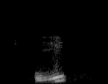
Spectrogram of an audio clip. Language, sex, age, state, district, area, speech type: Hindi, male, 18-30, Uttar Pradesh, Azamgarh, rural, conversation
